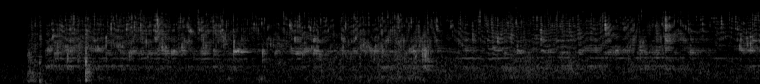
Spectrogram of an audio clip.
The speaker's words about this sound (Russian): Прошу осмотреть предлагаемую модель. Правда, вода здесь льется в масштабе 1:10.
